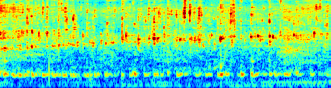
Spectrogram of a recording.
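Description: Water splashes and trickles into a container, a faint close gurgle with small irregular drips.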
